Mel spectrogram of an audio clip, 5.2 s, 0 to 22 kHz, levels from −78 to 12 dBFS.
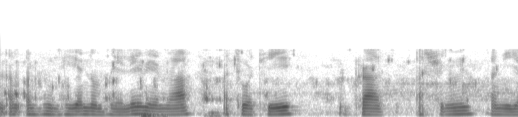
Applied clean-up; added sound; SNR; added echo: none; Water tap, faucet; 13 dB; none.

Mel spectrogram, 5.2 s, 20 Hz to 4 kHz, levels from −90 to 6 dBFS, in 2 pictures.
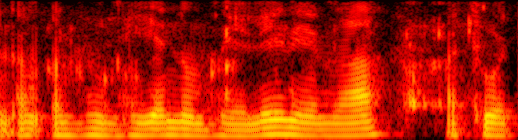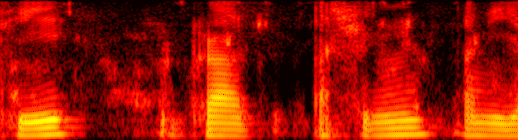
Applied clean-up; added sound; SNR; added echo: neural mask model Resemble Enhance denoiser.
